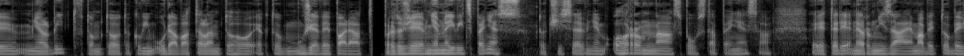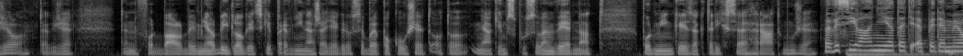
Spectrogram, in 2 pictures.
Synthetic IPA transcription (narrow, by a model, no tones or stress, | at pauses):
ɪmɲɛlbiːt̪ft̪o̞mt̪o̞t̪akoviːmʔṵdavat̪ɛlɛmt̪o̞ɦo̞jʔa̰kt̪o̞muːʒɛvɪpadat̪pɾo̞t̪o̞ʒɛjɛvɲɛmnɛjviːt͡spɛɲɛst̪o̞t͡ʃiːsɛ̰vɲɛmo̞ɦɾo̞mnaːspowst̪a̰pɛ̰ɲɛsa̰jɛ̰t̪ɛdɪʔɛ̰no̞ɾmɲiːzaːjɛmabɪt̪o̞bjɛʒɛlot̪a̰ɡʒɛt̪ɛnfo̞d̚balbɪmɲɛlbiːt̪lo̞ɡɪt͡skɪpr̩vɲiːnara̰ɟɛ̰ɡdo̞sɛbudɛpo̞ko̞wʃɛ̰t̪o̰t̪o̞̰ɲɛ̰jakimspuːso̞bɛmvɪjɛdna̰t̪po̞dmiːŋkɪzakt̪ɛɾiːxsɛɦɾaːt̪muːʒɛvɛvɪsiːlaːɲiːjɛt̪ɛcʔɛpɪdɛmɪj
